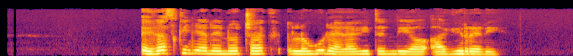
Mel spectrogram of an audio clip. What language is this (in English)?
Basque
